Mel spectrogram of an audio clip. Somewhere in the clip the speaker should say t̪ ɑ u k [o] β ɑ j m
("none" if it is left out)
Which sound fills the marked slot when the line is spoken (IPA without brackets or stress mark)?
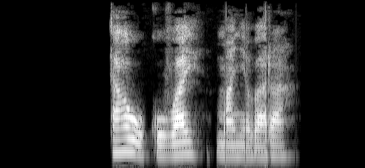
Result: u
